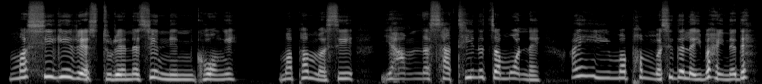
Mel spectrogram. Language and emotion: Manipuri, angry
